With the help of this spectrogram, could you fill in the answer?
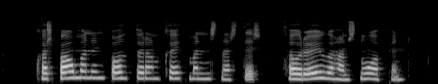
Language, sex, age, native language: Icelandic, female, 20-29, Icelandic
